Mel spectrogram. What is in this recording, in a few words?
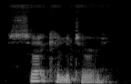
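"circulatory", British English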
